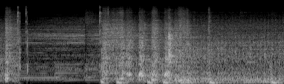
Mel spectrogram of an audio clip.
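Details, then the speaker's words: Mercedes Daily diesel van: quick steady cranking continues a long time without firing; needs long cranking to start, even when warm, then runs fine; starter also sounds odd, cause unclear. "dann muss man richtig Orgeln der springt irgendwann an aber nur mit orgelkraft also also du musst richtig lange orgeln"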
